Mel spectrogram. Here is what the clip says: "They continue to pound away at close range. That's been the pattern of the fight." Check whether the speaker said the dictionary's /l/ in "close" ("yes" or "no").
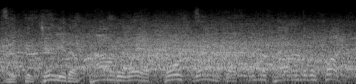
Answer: no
